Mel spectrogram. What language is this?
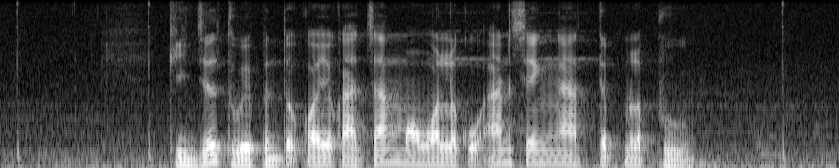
Javanese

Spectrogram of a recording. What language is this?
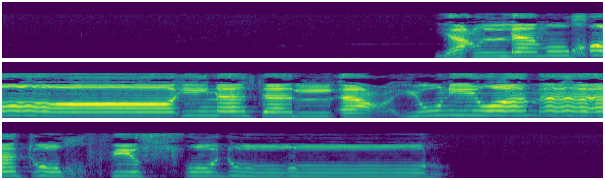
Arabic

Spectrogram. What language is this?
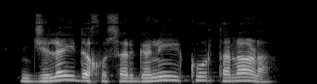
Pashto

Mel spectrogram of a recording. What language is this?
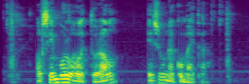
Catalan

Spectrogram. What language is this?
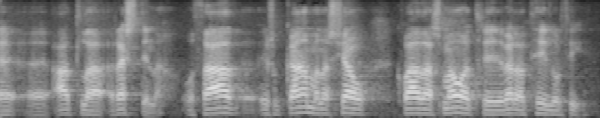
Icelandic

